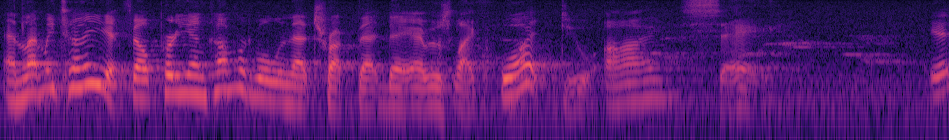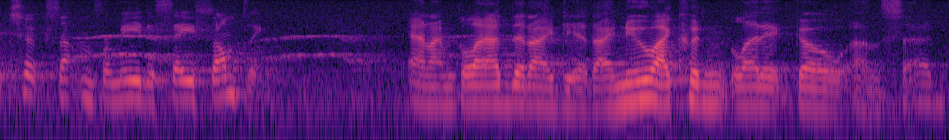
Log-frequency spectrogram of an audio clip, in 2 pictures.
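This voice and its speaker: Recorded by a distant camera at the back of a reverberant small church hall with faint hiss, an older woman delivers a testimony and prayer from the pulpit as a lay speaker. She is earnest and plainspoken, phrasing slowly and measuredly, in a lowish, animated voice.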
